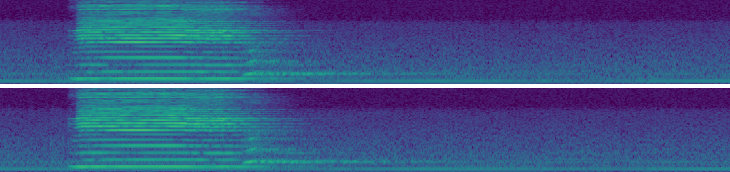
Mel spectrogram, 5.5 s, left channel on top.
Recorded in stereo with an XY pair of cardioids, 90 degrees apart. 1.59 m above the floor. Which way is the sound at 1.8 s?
25° right.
